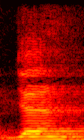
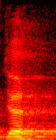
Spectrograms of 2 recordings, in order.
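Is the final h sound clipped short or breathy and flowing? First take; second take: flowing; clipped. First: The final h flows out with audible breath. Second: The final h is cut short without flowing breath. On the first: The speaker calls it right. "suara haknya mengalir" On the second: The speaker calls it wrong. "tidak boleh"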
